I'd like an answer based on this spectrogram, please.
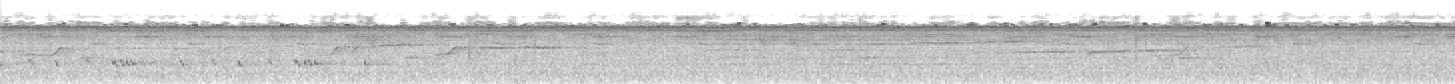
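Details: Constant piercing buzz of a cicada in the Borneo rainforest, with a burst of quick low pulsed notes in the first few seconds, then thin drawn-out whistles over the steady drone.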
